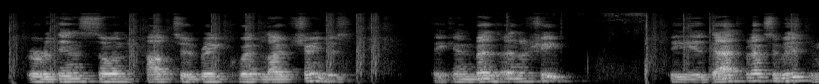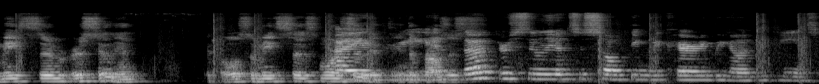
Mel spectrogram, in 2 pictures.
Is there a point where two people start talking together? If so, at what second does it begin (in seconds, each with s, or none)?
11.5 s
